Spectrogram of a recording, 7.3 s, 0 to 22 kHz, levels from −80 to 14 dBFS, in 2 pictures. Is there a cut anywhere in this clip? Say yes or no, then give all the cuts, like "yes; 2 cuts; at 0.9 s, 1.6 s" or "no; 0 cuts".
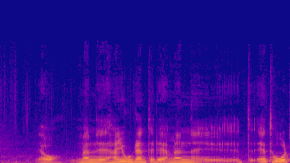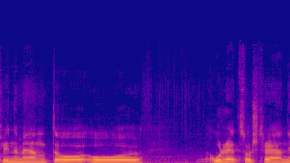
no; 0 cuts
